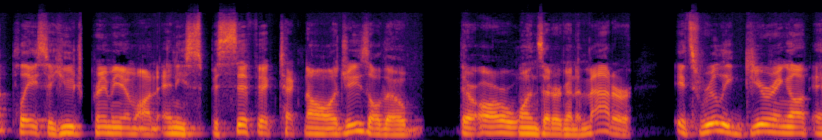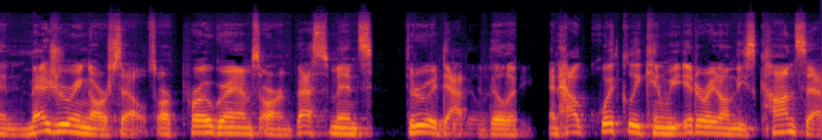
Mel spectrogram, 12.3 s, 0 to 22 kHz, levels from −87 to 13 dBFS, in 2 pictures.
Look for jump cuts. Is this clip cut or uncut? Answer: cut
